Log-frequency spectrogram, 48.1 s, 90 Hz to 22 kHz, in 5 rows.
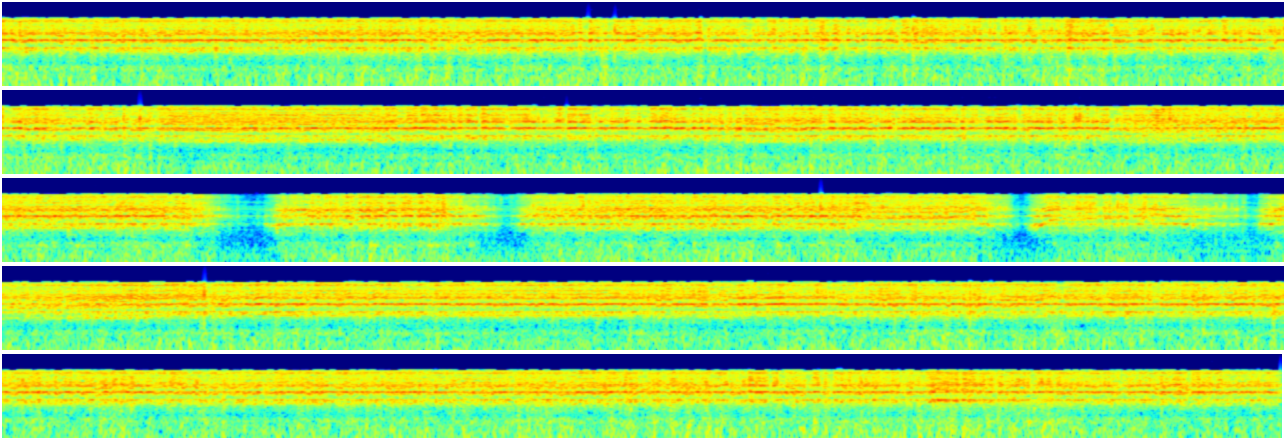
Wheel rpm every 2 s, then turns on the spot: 240, 220, 230, 230, 230, 220, 220, 230, 230, 210, 140, 120, 180, 140, 120, 220, 230, 230, 230, 230, 230, 230, 240, 240.
none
